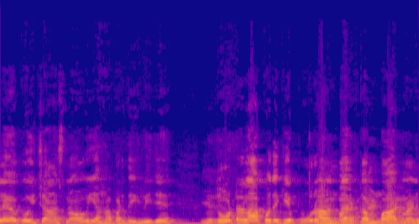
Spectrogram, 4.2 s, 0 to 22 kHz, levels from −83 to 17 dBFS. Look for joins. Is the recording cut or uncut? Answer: uncut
